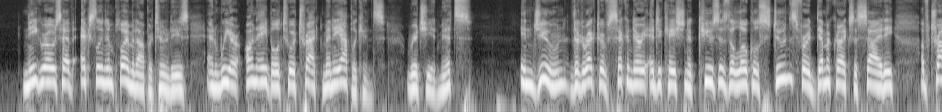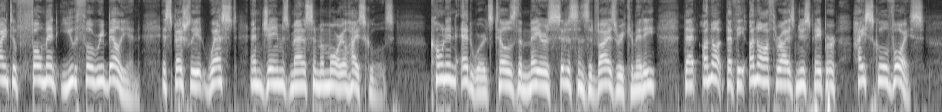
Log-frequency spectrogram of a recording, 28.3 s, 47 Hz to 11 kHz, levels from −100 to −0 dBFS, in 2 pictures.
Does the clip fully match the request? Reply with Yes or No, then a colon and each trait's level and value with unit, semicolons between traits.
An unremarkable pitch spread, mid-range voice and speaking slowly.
Yes: average, 4.2 semitones; medium, 180 Hz; slow, 130 wpm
